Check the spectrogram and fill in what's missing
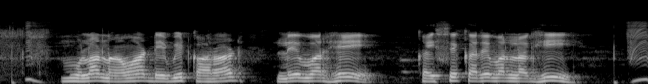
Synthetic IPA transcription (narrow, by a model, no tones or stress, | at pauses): moːlanaːʋaɖeːbɪʈkaːɾəɖ | leːʋəɾɦe | kəɪsekəɾebəɾləɡiː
